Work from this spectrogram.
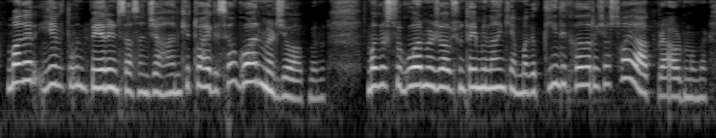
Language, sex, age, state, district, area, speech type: Kashmiri, female, 45-60, Jammu and Kashmir, Bandipora, rural, spontaneous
